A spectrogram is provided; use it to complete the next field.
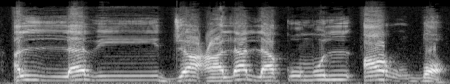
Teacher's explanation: ذال کی آواز میں زا کی آواز سے بھی بچاتے ہوئے الذی نہیں کرنا ذی.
